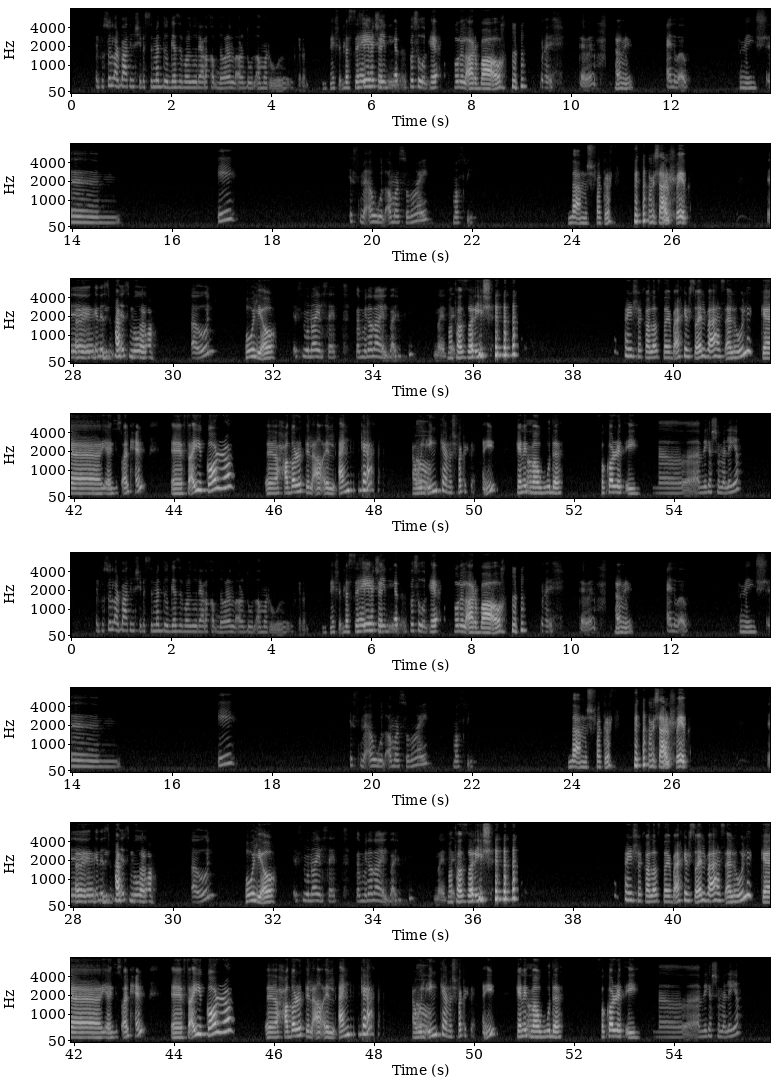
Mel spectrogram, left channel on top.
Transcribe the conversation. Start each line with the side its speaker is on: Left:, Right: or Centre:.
Left: الفصول الأربعة تمشي بس المد والجزر برضه ليه علاقة بدوران الأرض والقمر والكلام ده.
Centre: ماشي بس
Left: بس
Centre: هي
Left: هي ماشي
Centre: ت- هي
Left: الفصول
Centre: هي الفصول الأربعة اه
Left: ماشي تمام
Centre: تمام
Left: حلو أوي
Centre: ماشي
Left: أم... ايه اسم أول قمر صناعي مصري
Centre: لا مش فاكرة <laughs> مش
Left: <laughs>
Centre: عارفة
Left: أه،
Centre: آه،
Left: كان اسم
Centre: مش حافتي
Left: اسمه
Centre: صراحة
Left: أقول
Centre: قولي اه
Left: اسمه نايل سات سميناه نايل بقى شوف نايل
Centre: ما
Left: سات
Centre: تهزريش <laughs> ماشي خلاص طيب آخر سؤال بقى هسأله لك آه يعني
Left: ماشي
Centre: سؤال حلو آه في أي قارة آه حضارة الأ- الأنكا أو
Left: اه
Centre: الإنكا مش فاكرة اسمها إيه كانت
Left: اه
Centre: موجودة في قارة إيه؟
Left: آه، امريكا الشماليه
